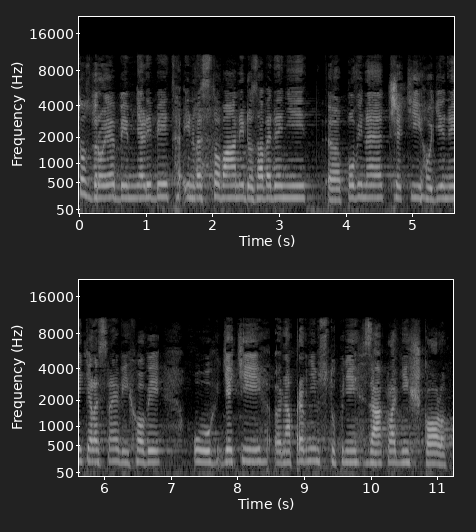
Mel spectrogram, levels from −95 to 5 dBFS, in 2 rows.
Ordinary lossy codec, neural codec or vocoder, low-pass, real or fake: AAC, 32 kbps; none; 10.8 kHz; real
